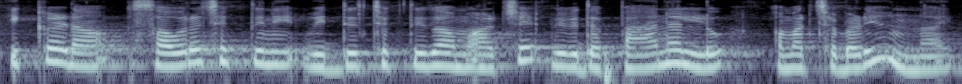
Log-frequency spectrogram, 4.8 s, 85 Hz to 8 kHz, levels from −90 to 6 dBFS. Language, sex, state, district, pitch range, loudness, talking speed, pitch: Telugu, female, Telangana, Komaram Bheem, 210-255 Hz, -16 LUFS, 100 wpm, 225 Hz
